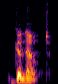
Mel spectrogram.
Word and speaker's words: Gadot: You do pronounce the T. Godot.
